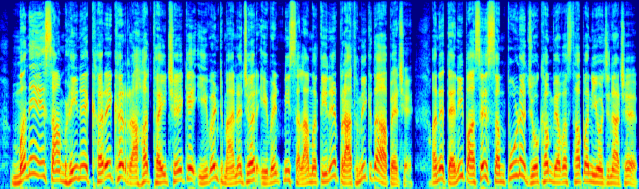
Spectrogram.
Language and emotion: Gujarati, happy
